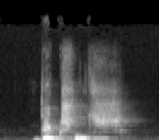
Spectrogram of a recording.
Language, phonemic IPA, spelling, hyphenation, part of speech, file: Dutch, /ˈdɛk.səls/, deksels, dek‧sels, interjection / adjective / noun, Nl-deksels.ogg
- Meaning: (interjection) 1. darn! 2. boy!; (adjective) darned, bloody; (noun) plural of deksel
